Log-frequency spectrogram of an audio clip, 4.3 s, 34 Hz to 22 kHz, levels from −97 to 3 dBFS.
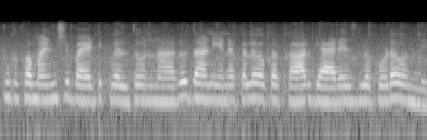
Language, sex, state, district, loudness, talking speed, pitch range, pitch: Telugu, female, Andhra Pradesh, Sri Satya Sai, -16 LUFS, 180 wpm, 210-230 Hz, 215 Hz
